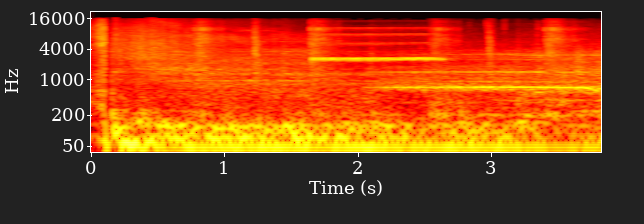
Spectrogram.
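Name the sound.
radio segment theme jingle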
